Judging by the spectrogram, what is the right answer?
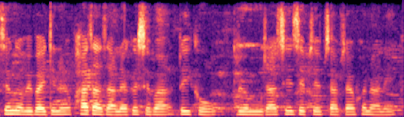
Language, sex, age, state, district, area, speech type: Bodo, female, 45-60, Assam, Chirang, rural, spontaneous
